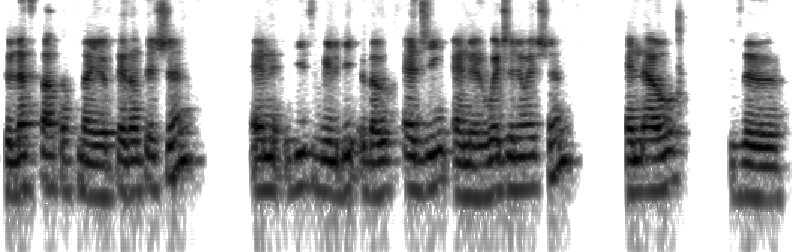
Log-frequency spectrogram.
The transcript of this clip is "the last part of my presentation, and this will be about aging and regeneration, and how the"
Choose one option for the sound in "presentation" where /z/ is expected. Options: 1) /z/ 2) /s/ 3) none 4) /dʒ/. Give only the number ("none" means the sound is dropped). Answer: 1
